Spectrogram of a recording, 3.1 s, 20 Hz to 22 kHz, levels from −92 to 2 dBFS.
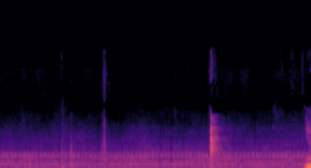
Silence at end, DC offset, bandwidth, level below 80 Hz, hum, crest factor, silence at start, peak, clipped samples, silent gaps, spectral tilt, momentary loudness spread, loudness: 0 s; under 0.1%; 15.5 kHz; -52 dBFS; none; 26 dB; 0 s; -16 dBFS; under 0.1%; none; -5 dB/octave; 10 LU; -43 LUFS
